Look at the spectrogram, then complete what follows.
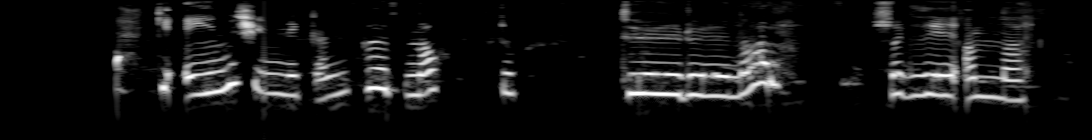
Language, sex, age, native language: Icelandic, other, 18-19, Polish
